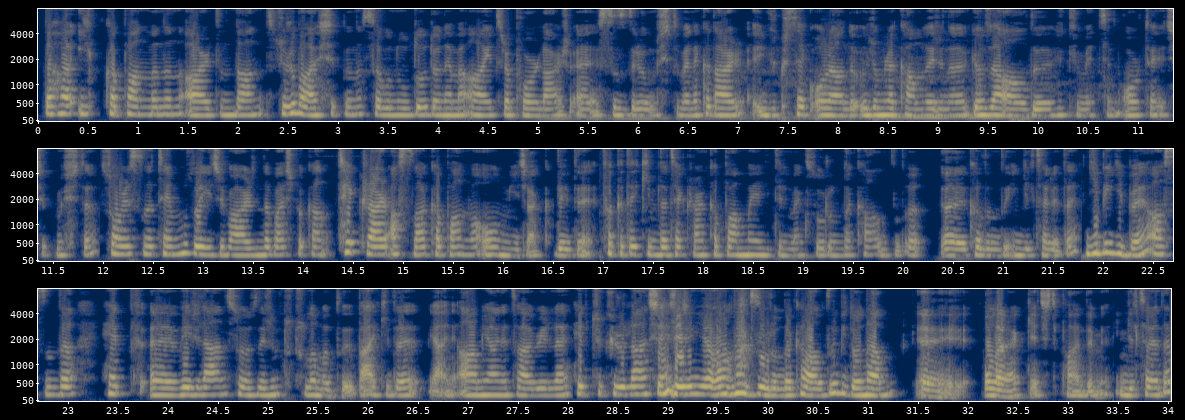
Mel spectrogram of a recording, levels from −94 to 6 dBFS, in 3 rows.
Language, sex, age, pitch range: Turkish, female, 10-29, 185-215 Hz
